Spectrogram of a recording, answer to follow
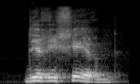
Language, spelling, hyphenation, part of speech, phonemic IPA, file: Dutch, dirigeren, di‧ri‧ge‧ren, verb, /diriˈɣeːrə(n)/, Nl-dirigeren.ogg
- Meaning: 1. to direct, to lead 2. to conduct, to musically direct an orchestra, choir or other ensemble 3. to address, to send (to) 4. to organize, to establish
